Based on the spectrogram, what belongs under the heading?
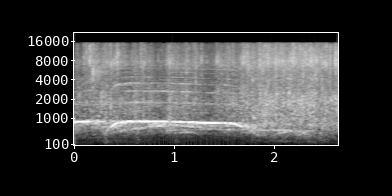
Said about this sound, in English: And again, now I want to hear a round of applause for people who have heard it and thought Grandma and Grandpa did it.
